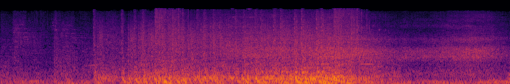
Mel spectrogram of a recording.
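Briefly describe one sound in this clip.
Weapons clash and spells burst loudly in a fight.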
